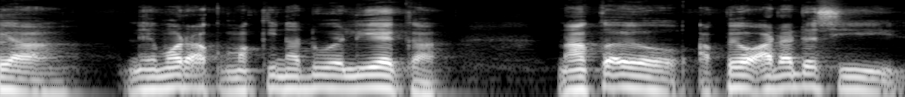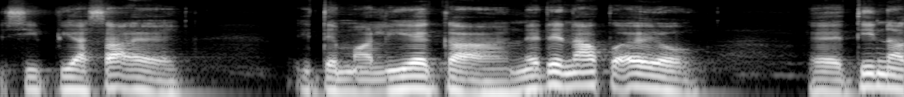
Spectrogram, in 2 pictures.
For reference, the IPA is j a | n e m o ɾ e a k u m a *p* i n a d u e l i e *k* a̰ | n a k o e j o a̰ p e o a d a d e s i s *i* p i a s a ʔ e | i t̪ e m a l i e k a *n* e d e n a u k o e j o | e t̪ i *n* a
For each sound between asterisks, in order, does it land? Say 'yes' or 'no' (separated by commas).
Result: no, yes, yes, yes, yes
